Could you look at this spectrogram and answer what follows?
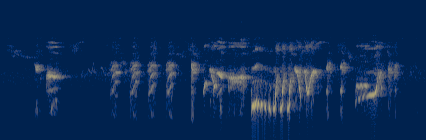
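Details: White-rumped shama kept as a decoy for bird trapping sings short clipped notes that build into a fast, loud cascade of mixed whistles and trills, ending with a rising whistled phrase.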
